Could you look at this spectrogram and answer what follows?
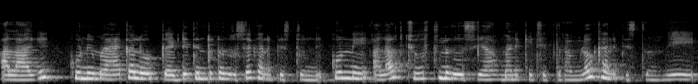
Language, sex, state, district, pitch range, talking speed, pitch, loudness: Telugu, female, Andhra Pradesh, Chittoor, 220-280 Hz, 120 wpm, 240 Hz, -16 LUFS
